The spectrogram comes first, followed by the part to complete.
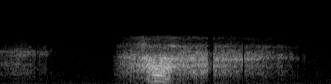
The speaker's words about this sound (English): Why are you exhaling like that? What's wrong?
